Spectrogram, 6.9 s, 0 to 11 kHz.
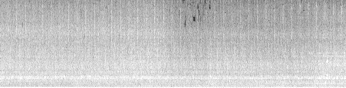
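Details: New Holland TB 120 tractor diesel after the injection pump was re-timed to 29 degrees by the dealer and refitted: deep, even idle with a steady low thrum and no knock or miss; normal idle.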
